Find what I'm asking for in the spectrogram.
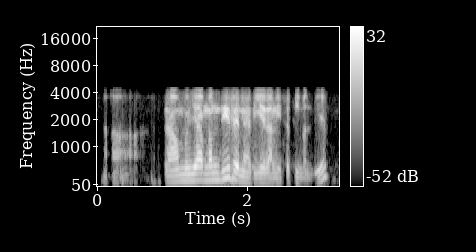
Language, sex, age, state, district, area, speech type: Maithili, male, 45-60, Bihar, Purnia, rural, conversation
